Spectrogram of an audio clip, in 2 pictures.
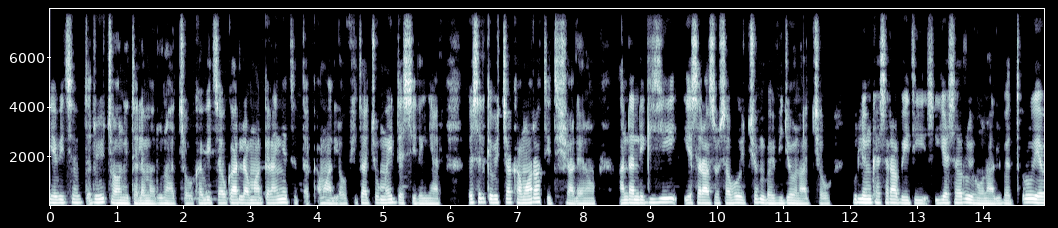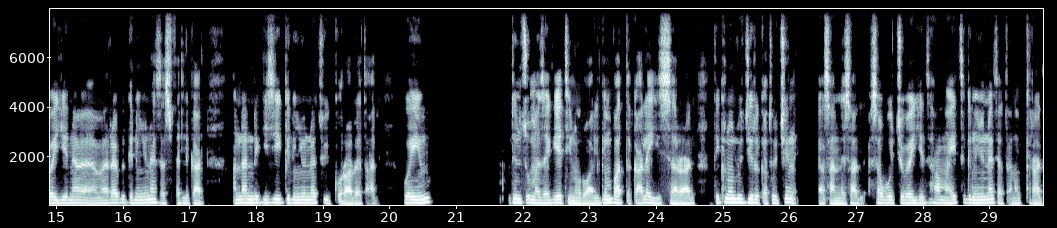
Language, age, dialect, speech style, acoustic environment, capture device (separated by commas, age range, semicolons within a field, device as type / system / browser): Amharic, 25-34, Ethiopia - Addis Ababa, happy, silence, mobile / Android / Chrome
